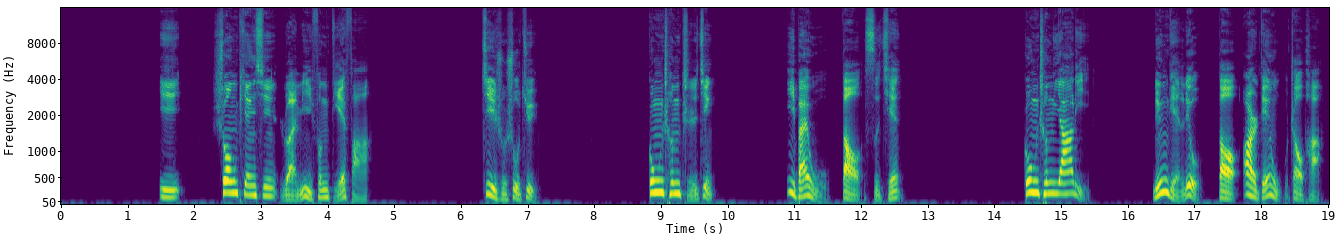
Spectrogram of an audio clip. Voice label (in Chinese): 阀门 介绍 试音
